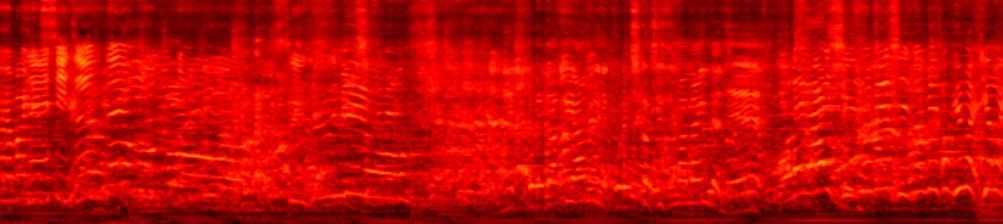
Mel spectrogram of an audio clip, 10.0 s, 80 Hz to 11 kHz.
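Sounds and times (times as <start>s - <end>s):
children talking and chattering: 0.0s - 10.0s.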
